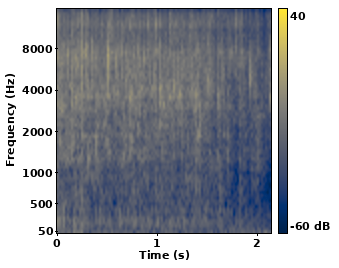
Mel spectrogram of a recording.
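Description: Tap water running steadily into a washing machine tub, a continuous close hissing splash filling the short stretch with no talk.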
